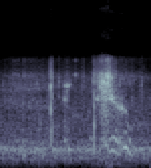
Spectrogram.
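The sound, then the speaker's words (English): A single sharp sneeze from a person with a clogged nose at the beach bursts out about two-thirds of the way in, loud and breathy over a steady low background hum, preceded by a brief intake of breath. “I knew I was about to sneeze.”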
